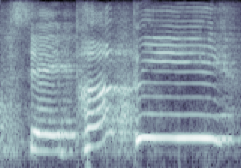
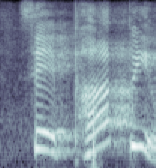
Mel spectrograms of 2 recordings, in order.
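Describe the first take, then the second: First: Stretched-out puppy, higher and slow; slow modeling for baby. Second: Said in the usual way. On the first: Shown as a demonstration. Mother teaching her baby a word, slow and high. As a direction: draw out the word so the baby can copy.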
